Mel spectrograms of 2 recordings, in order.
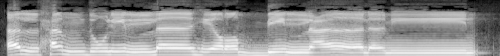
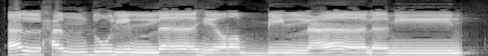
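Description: No difference in how they are said.

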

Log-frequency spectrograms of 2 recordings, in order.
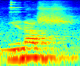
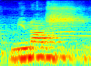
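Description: Both takes have the same delivery.

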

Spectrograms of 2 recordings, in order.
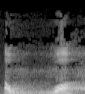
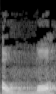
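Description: First: The middle consonant sounds like a W. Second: The middle consonant is a clear L sound. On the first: The speaker calls it wrong. "Tapi kalau lidah enggak nempel, akhirnya yang muncul wawu" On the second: The speaker calls it right. "Kalau lidah masih nempel di gusi, ya, mending Allah"

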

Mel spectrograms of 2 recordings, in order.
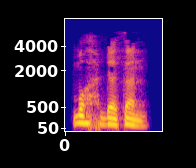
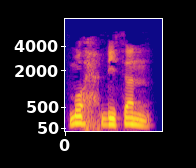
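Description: First: The vowel after the d is a. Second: The vowel after the d is i. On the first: It refers to a newly invented matter in religion. "bisa juga dibaca dengan huruf dal yang di fathah" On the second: It refers to a person who commits crimes. "Bisa dibaca dengan huruf dal yang di kasrah"

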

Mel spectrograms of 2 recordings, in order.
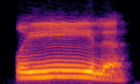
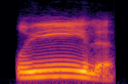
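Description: First: The vowel is an i with rounded lips. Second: The vowel is an i with rounded lips.

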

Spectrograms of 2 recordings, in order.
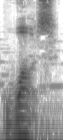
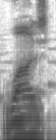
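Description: First: The vowel is full and clearly stressed. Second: The vowel is full and clearly stressed.

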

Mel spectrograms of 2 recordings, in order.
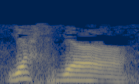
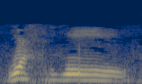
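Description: First: The final vowel is an open a sound. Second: The final vowel is tilted fully toward e. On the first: This is the open pronunciation without vowel tilting. "أما قريش فكانت من أهل الفتح" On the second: This is the major vowel tilting of some tribes. "بنو تميم وغيرهم كمان من بعض القبائل الأخرى يقولون"

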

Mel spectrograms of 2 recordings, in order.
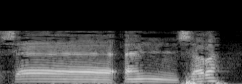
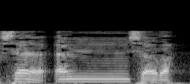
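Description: First: The vowel in shaa is held long. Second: The vowel in shaa is kept short. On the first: The dropped hamza is still counted. "إما أن يعتد بوجودها المحذوف" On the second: The dropped hamza is not counted. "وإما ألا يعتد ويعتبرها سقطت"

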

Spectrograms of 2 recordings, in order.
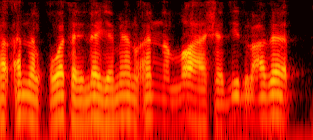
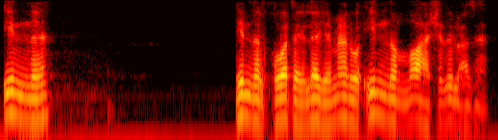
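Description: First: The hamza is said with a, as anna. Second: The hamza is said with i, as inna.

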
